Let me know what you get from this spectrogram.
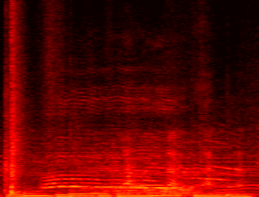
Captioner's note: people groan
